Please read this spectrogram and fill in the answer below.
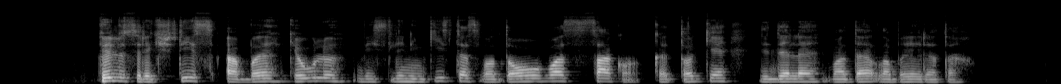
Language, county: Lithuanian, Šiauliai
